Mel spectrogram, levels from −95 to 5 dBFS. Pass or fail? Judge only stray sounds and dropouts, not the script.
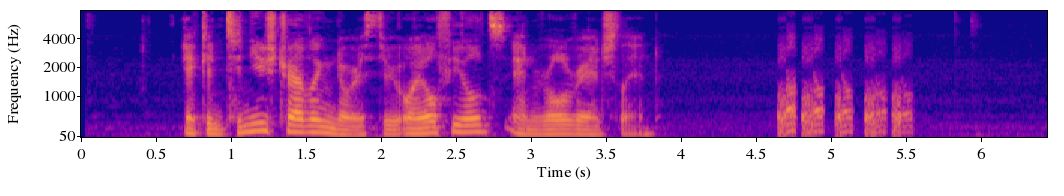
fail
